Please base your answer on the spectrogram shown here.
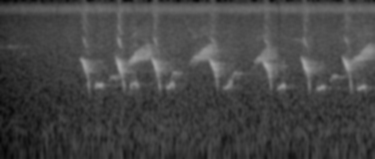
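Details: A wild chestnut-backed scimitar babbler (Pomatorhinus montanus) in Indonesia gives loud, quick, hollow whistled notes, each a sharp downslur followed by a lower note, about twice a second, over a steady high insect hiss.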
